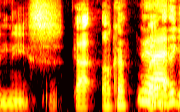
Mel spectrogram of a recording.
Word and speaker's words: Nice: specific accent there yes in here you spell it nice but in France we say nice okay I think it's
